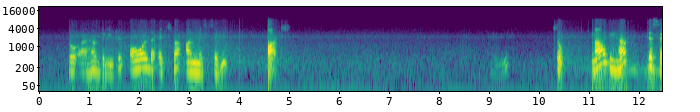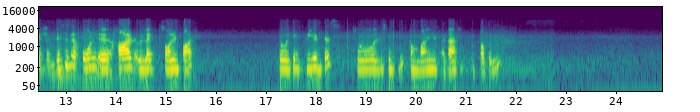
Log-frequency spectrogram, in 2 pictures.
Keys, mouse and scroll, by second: 3.3 alt+middle click, 3.7 middle click, 3.8 middle click, 4.1 alt+middle click, 4.9 alt+middle click, 5.4 middle click, 5.9 alt+middle click, 6.2 middle click, 6.6 middle click, 6.8 alt+middle click, 7.8 click, 8.4 Delete, 10.1 middle click, 10.8 alt+middle click, 11.3 middle click, 12.3 click, 17.7 alt+middle click, 19.3 click, 21.6 right click, 22.4 click, 24.5 right click.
